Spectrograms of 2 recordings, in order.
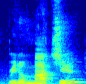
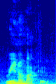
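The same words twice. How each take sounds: First: MACHU said "ma-choo", rising; mistaken reading. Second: MAKU said "ma-koo", falling; corrected reading. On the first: Checking a viewer's name, "machu" with a questioning ch. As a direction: Reno machu with a ch sound, as a question. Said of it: "Oh, maku". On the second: Confirming a viewer's name, "maku" with a k, falling. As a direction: Reno maku with a k sound, settled. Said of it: "Oh, maku. Okay". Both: Shown as a demonstration.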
